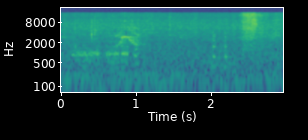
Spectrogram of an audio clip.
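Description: Chickens being fed give soft, scattered clucks and a few brief calls at a distance, faint over a quiet outdoor background.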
